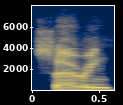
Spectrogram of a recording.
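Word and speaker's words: Tsering: The T is silent. It's Sering. Sering.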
